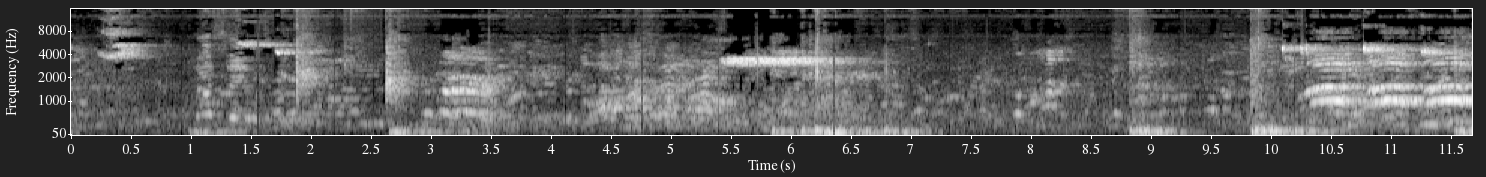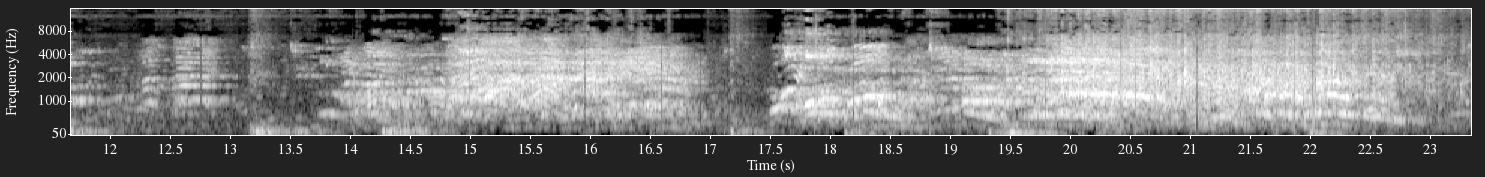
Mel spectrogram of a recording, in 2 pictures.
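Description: A volleyball thumps as players hit it back and forth.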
